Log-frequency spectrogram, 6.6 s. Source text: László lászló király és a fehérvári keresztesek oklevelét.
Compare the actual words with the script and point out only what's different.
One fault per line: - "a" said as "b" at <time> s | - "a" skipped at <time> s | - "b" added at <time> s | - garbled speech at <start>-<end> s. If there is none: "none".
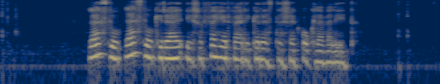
none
